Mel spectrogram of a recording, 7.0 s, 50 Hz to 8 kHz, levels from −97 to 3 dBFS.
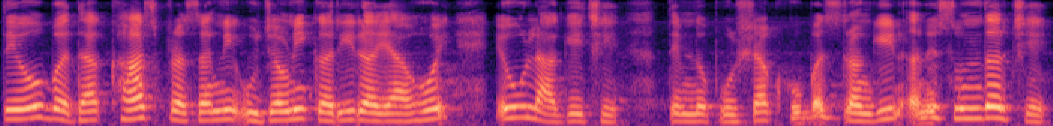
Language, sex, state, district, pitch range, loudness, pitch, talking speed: Gujarati, female, Gujarat, Valsad, 175-230 Hz, -17 LUFS, 200 Hz, 160 wpm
